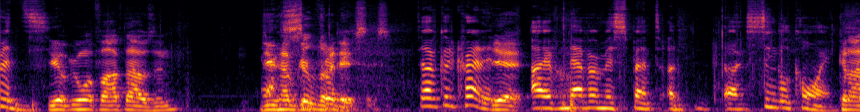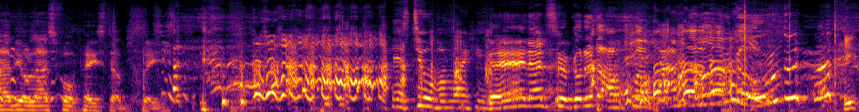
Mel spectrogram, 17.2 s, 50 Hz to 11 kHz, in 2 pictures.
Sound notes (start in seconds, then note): 9.9 laughter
